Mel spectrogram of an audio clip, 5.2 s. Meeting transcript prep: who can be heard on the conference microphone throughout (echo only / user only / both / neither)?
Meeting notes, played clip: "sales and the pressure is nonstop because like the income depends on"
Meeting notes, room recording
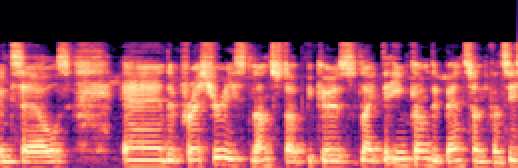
echo only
